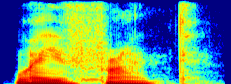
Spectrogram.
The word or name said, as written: wavefront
